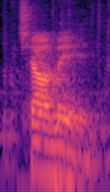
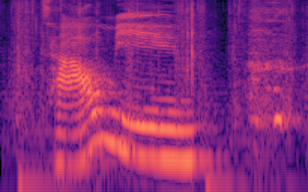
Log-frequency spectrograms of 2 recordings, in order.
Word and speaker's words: chow mein: Last question: how do you pronounce chow mein? Do it nice and slow. Chow mein.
